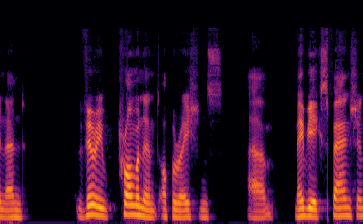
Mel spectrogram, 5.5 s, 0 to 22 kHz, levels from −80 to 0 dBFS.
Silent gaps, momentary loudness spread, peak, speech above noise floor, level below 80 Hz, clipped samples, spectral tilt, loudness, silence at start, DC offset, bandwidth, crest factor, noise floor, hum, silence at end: none; 16 LU; -2 dBFS; over 71 dB; -62 dBFS; under 0.1%; -6 dB/octave; -19 LUFS; 0 s; under 0.1%; 13 kHz; 18 dB; under -90 dBFS; none; 0 s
